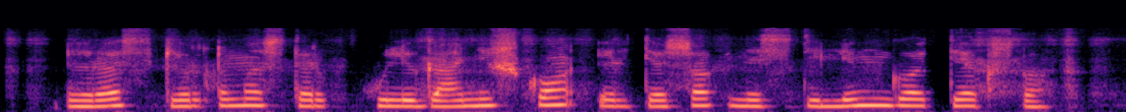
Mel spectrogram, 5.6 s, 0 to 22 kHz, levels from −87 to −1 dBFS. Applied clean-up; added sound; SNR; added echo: neural separator model SepFormer DNS4.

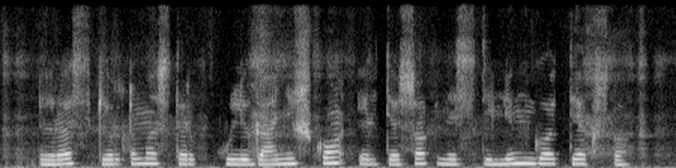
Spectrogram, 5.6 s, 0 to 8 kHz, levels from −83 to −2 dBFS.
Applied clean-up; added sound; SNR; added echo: none; Breathing; 17 dB; none.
